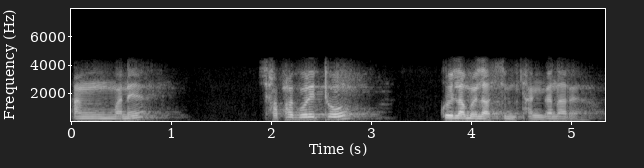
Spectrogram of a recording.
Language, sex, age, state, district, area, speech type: Bodo, male, 18-30, Assam, Chirang, rural, conversation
